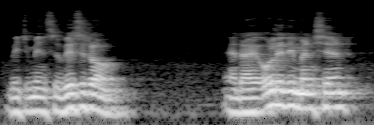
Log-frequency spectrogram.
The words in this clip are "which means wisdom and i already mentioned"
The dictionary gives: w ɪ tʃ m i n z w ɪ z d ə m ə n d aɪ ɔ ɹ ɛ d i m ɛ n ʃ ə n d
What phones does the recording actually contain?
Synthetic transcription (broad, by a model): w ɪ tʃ m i n s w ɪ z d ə m ə n d aɪ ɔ l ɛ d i m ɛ n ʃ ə n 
